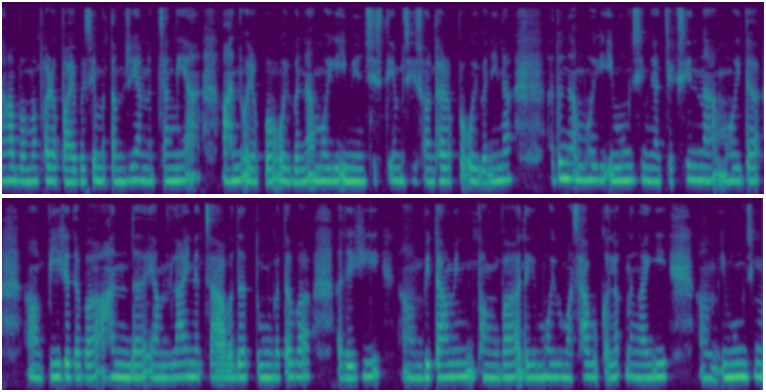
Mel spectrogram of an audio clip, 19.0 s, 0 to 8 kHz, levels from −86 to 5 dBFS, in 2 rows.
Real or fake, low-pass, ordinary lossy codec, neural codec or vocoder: real; 7.2 kHz; MP3, 64 kbps; none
